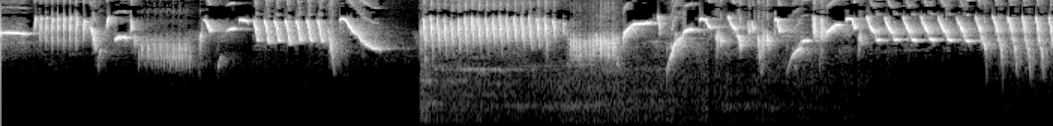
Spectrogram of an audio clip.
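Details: Canary in vigorous 'cengkok istimewa' (special phrasing) singing, played to prompt other canaries to sing: loud, high, rapid trills and rolling runs of repeated whistled notes with buzzy sweeps, a brief silence near the middle, then fast chattering trills resume.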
